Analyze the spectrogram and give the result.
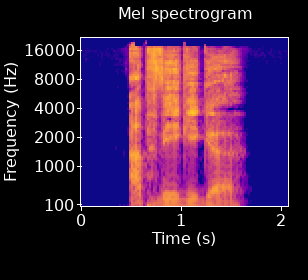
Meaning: inflection of abwegig: 1. strong/mixed nominative/accusative feminine singular 2. strong nominative/accusative plural 3. weak nominative all-gender singular 4. weak accusative feminine/neuter singular
- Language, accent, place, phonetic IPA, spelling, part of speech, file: German, Germany, Berlin, [ˈapˌveːɡɪɡə], abwegige, adjective, De-abwegige.ogg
